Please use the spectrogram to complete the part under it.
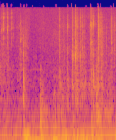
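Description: Keys clatter on a computer keyboard as someone types a web search. The keystrokes are many, quick and irregular, with no talking.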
